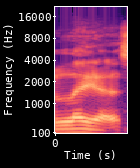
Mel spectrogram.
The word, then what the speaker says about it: Leah: I always say Leah or Leah. So I'm in the Hebrew is Leah. I guess I should just say it like that.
